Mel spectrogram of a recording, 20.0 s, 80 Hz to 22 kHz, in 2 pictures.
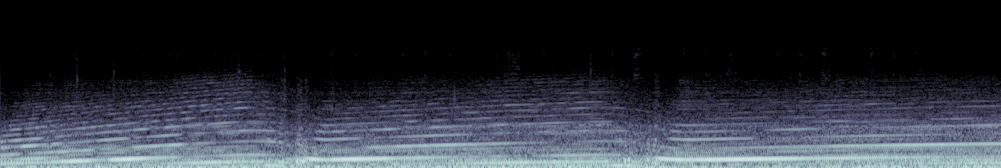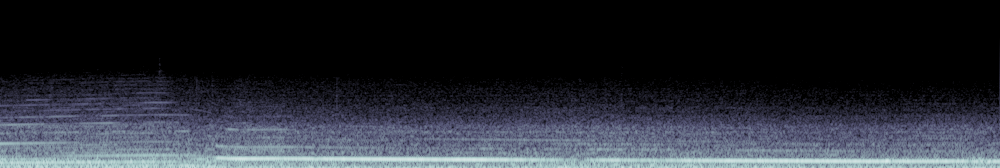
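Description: BMW M6 E63's 5.0-litre V10 engine under hard acceleration, heard from inside the cabin. The pitch climbs and drops sharply three times as it shifts up through the gears, then settles to a steady cruise that fades slightly in pitch.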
